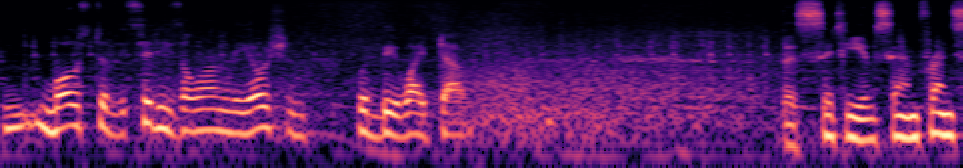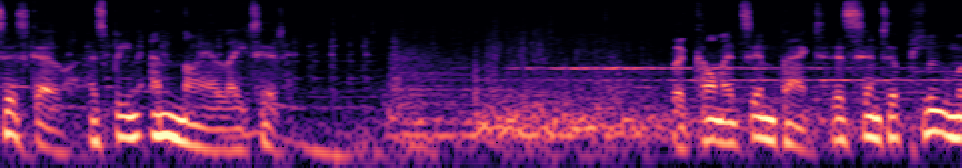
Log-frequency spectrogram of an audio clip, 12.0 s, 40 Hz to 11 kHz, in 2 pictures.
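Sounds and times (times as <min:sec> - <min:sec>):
steady rushing noise: 0:00.6 - 0:06.8.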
